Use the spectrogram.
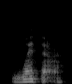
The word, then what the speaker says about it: weather: So it is pronounced, so it's not a soft sound. It is still quite a strong sound.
